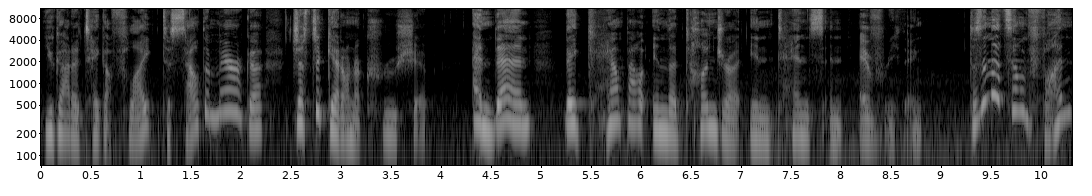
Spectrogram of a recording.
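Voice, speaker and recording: Young girlfriend played by a woman, ASMR roleplay call: excitable, playful, lively swooping intonation, affectionate teasing. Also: medium pitch, moderate pace. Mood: fond, chatty. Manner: playful, chatty, expressive, mildly sweary.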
